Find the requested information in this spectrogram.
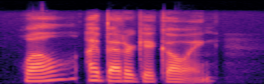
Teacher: Well, with a falling intonation signals that you are ready to leave.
